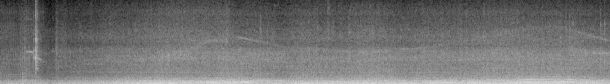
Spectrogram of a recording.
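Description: Mack tri-axle dump truck's diesel engine pulling the truck away, heard from inside the cab, its pitch climbing and dropping back about three times as it shifts up through the gears. It gets louder about two seconds in.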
